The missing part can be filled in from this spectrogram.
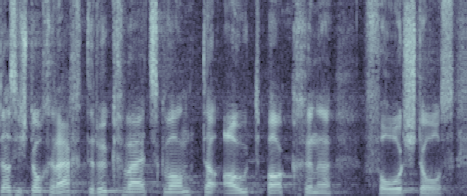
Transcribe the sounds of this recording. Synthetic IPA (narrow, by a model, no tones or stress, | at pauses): d̥ɑːsɪʃd̥ɔχɾæχtɾʏkχʋɛɾt͡skvɑntəʔɑʊtpɑkχənə | foːɾʃtoːs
